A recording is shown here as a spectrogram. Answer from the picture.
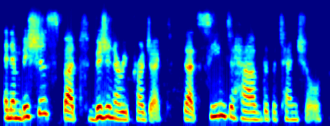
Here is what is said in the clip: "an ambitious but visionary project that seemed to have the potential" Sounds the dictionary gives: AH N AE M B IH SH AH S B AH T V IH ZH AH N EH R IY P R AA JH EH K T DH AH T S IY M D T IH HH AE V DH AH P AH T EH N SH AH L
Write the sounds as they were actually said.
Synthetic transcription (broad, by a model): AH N AE M B IH SH AH S B AH T V IH ZH AH N EH R IY P R AA JH EH K T DH AH T S IY M T IH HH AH V DH AH P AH T EH N SH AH L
